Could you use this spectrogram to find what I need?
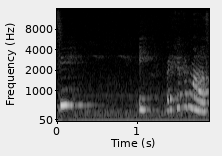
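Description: A young woman speaks angrily.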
